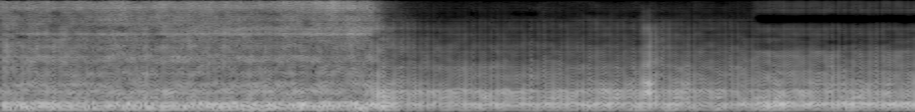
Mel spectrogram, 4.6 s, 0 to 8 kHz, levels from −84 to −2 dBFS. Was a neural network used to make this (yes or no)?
yes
